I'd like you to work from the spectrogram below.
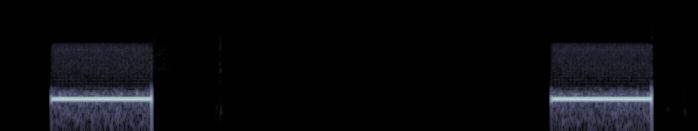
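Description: A telephone ringback tone plays while a call is being placed: two steady, mid-pitched one-second beeps separated by a long silent gap, clean and with no voices.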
